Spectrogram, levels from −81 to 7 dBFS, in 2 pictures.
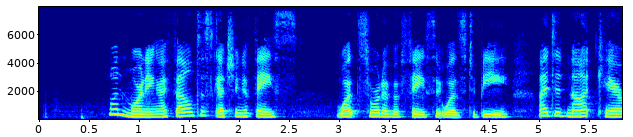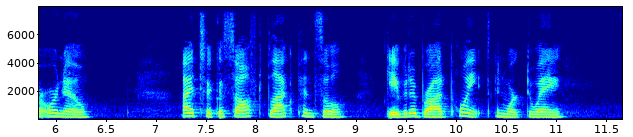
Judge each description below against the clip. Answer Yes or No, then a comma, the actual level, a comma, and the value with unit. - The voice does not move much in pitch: No, average, 3.3 semitones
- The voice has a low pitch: No, high, 205 Hz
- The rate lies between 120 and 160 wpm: No, average, 190 wpm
